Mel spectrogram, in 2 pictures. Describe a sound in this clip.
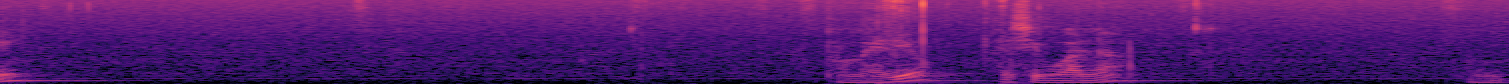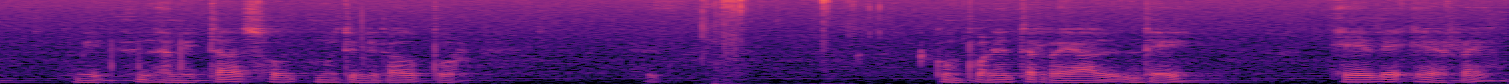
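A marker pen scratches softly across paper.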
